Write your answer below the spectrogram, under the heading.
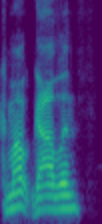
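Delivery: high, loud shouted call. In the game, the speaker's character calls toward a goblin, yelling out. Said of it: "I'll yell out".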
